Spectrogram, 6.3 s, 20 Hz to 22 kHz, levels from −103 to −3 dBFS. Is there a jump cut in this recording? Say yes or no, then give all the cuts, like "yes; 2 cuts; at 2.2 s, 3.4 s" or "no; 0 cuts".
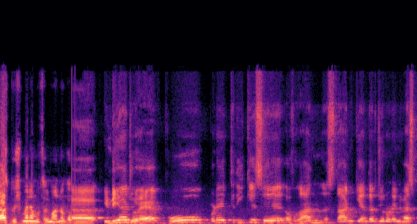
yes; 1 cut; at 1.0 s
